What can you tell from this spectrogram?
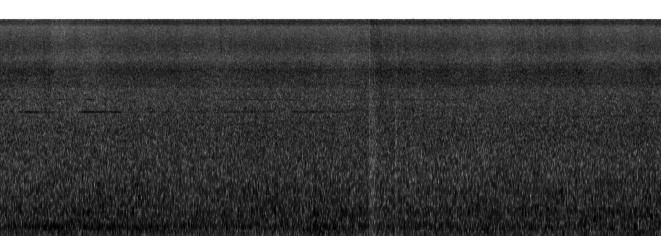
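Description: Automatic kettle-popcorn processing line running: a steady, even rushing noise from the machinery, with a faint high tone coming and going in the first half.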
